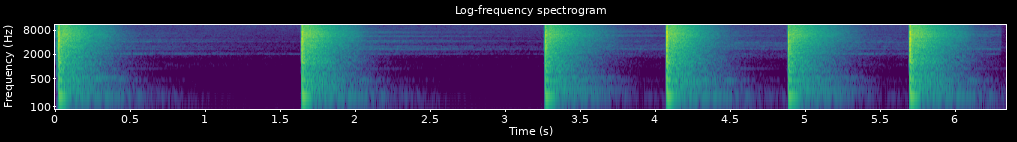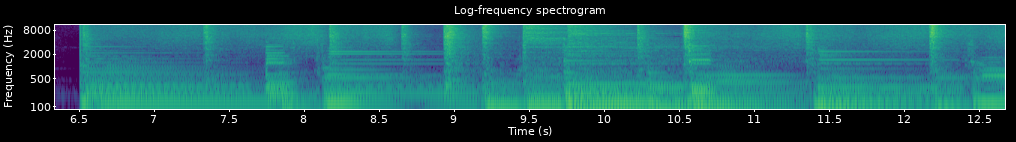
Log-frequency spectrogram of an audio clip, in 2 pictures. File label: blues f turnaround a11, guitare jazz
